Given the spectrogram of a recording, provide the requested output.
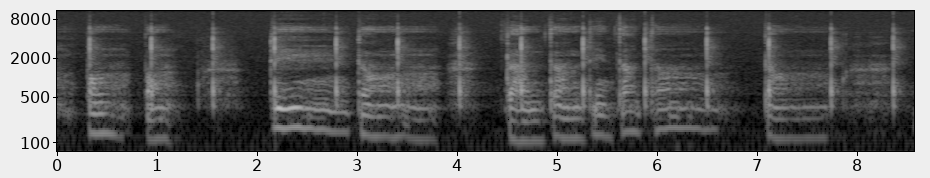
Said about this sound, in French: donc euh, avec le métronome, je cherche exactement. Disons ça, c'est à, à son.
